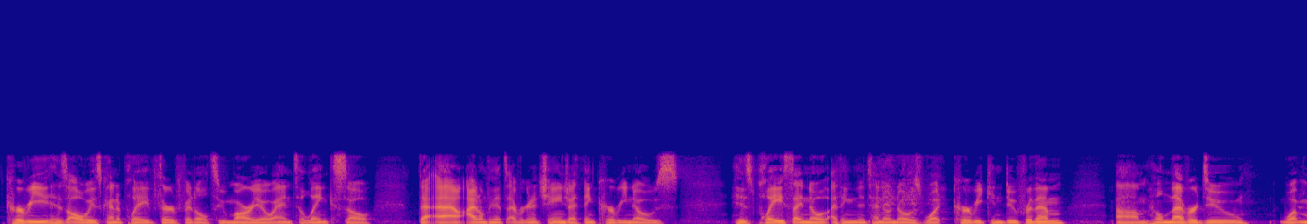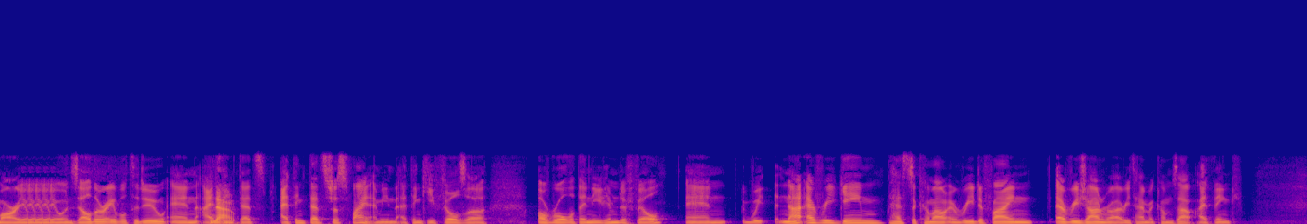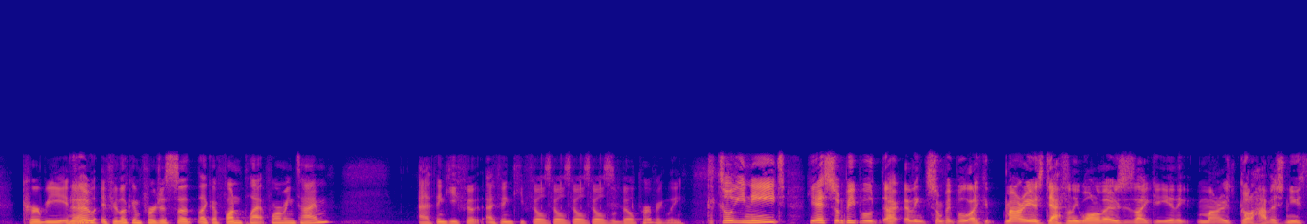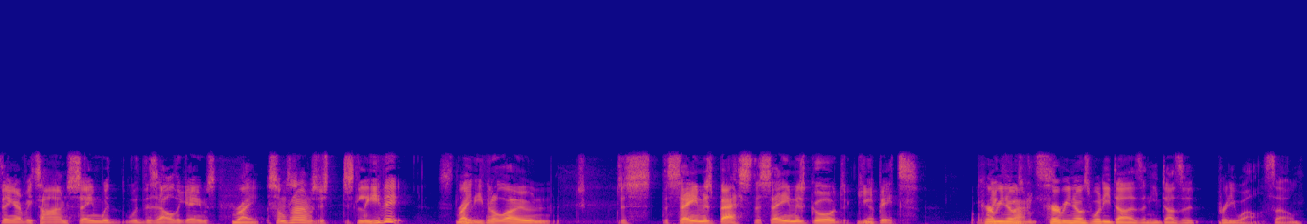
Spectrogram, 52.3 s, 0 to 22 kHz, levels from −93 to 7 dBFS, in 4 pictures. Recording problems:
high frequencies cut off; noticeable; nothing above 6.5 kHz
audio stuttering; at 13 s and at 31 s

